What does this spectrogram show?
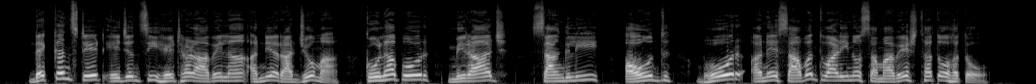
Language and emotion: Gujarati, neutral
